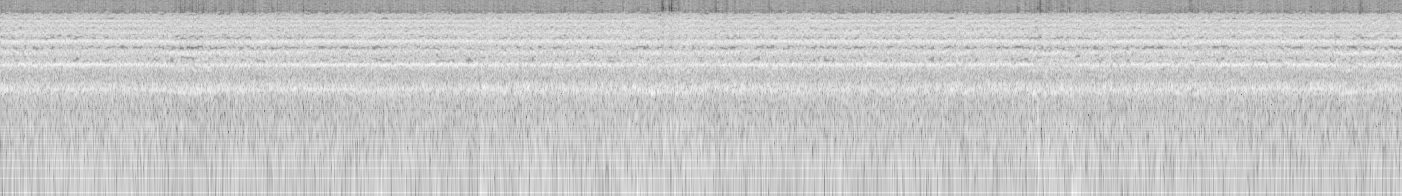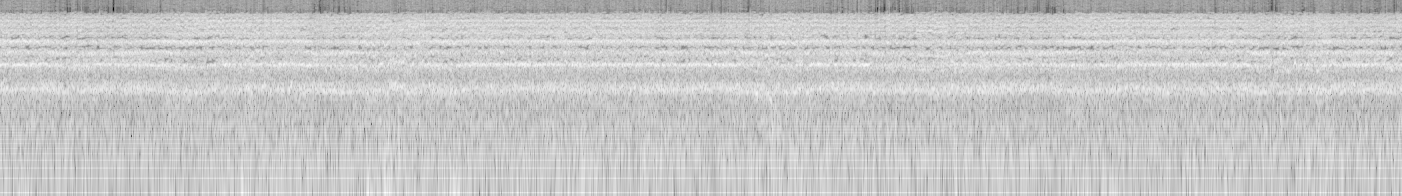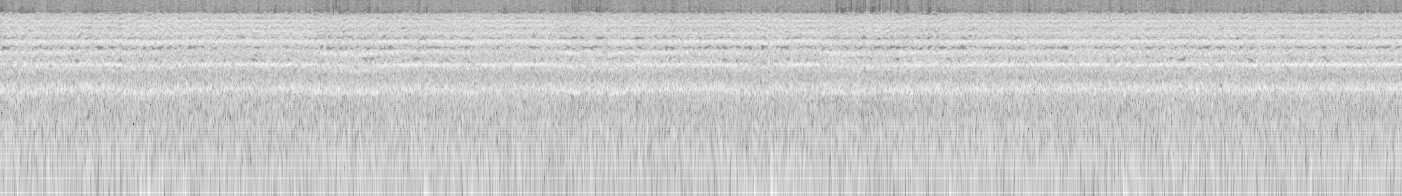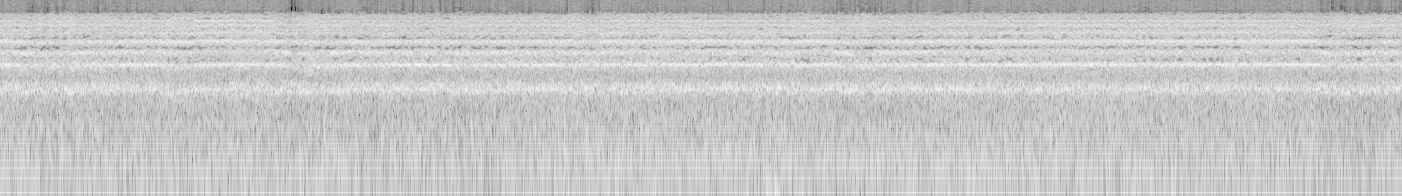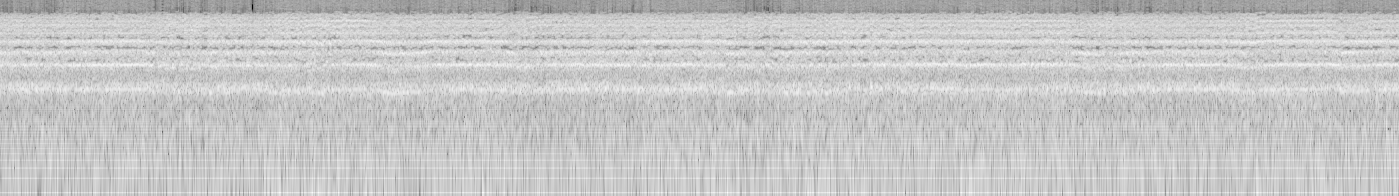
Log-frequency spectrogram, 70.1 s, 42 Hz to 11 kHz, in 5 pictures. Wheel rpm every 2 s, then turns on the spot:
230, 230, 230, 230, 230, 230, 230, 230, 220, 230, 230, 220, 230, 230, 230, 230, 230, 230, 220, 230, 230, 220, 230, 230, 230, 230, 230, 230, 230, 220, 230, 230, 230, 230, 230.
none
